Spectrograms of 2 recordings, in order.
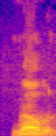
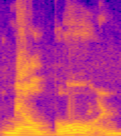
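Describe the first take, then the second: First: The city name is said the Australian way. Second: The city name is said the outsider way. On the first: This is how locals say it. The speaker calls it right. "but it's it's Melbourne" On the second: This is how people abroad say it. The speaker calls it wrong. "you lot over there pronounce it"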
